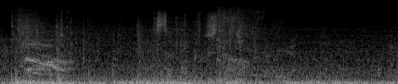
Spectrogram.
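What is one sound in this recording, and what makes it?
A web line shoots out with a quick whoosh.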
